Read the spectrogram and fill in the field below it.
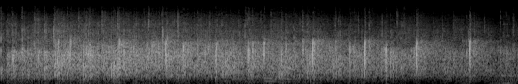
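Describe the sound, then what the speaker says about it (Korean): An audience at a Chongshin University 120th anniversary ceremony claps steadily for a scholarship recipient, a warm, even wash of applause with a few louder claps standing out. "박수"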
